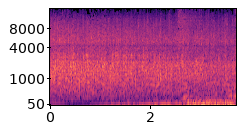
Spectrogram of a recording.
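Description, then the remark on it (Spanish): Sustained audience applause fills the whole stretch, a dense, steady wash of many hands clapping, loud and continuous with no talking over it. “merece un fuerte aplauso.”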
